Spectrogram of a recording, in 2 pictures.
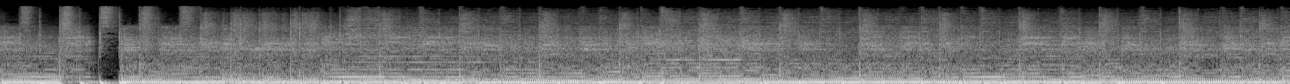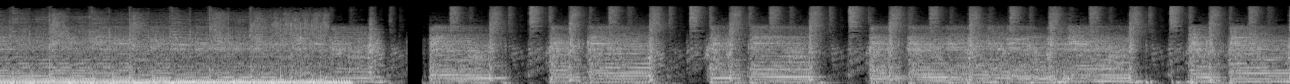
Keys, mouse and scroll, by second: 0.8 shift+click, 1.2 ctrl+shift+z, 1.2 shift+click, 2.1 shift+click, 3.0 shift+click, 4.0 shift+click, 4.6 shift+click, 5.3 shift+click, 6.1 shift+click, 6.3 alt+click.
